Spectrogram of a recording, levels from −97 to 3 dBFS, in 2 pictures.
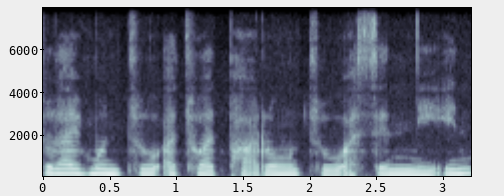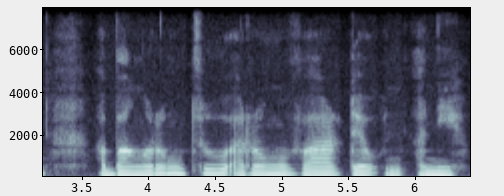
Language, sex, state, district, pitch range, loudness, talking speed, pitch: Mizo, female, Mizoram, Aizawl, 180-200 Hz, -14 LUFS, 205 wpm, 190 Hz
